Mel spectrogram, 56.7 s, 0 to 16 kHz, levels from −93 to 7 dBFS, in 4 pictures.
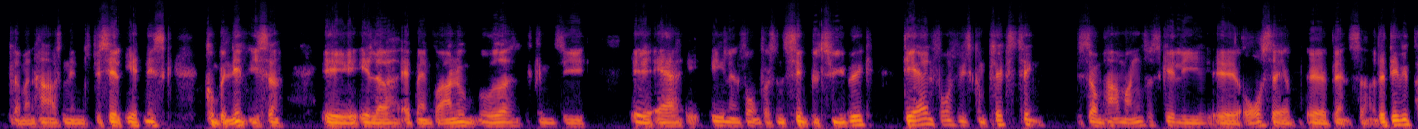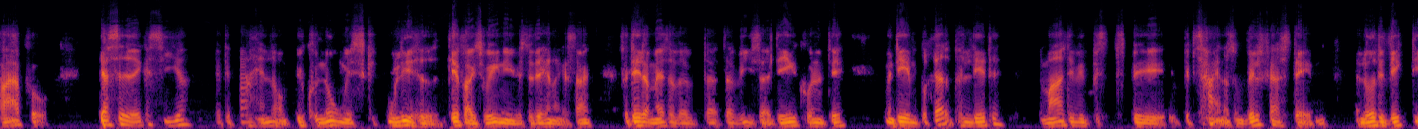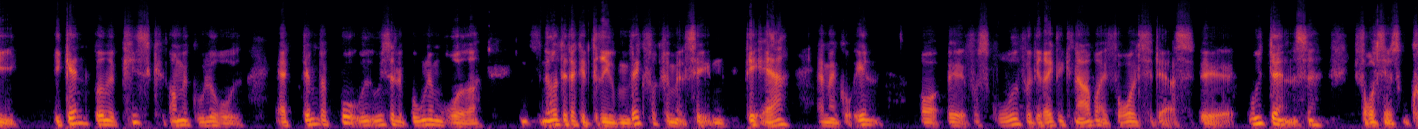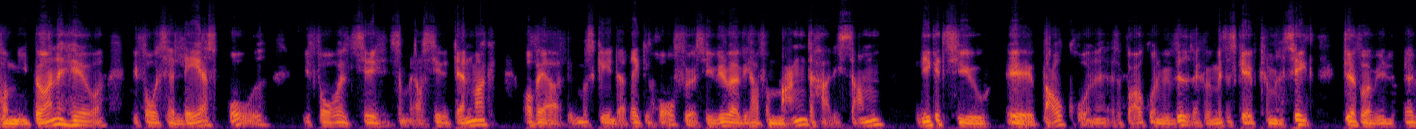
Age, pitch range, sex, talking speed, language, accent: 60-79, 90-120 Hz, male, 225 wpm, Danish, native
